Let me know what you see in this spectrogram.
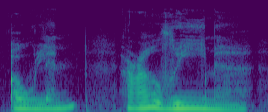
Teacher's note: نون کی آواز کو کلیئر پڑھیں گے اظہار کریں گے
